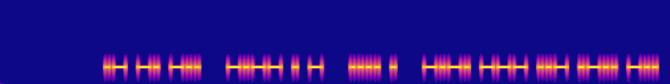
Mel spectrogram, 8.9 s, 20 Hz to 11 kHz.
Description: Morse code, heard as a keyed tone, about 22 wpm, 700 Hz. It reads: AND YET HE COULD
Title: Sentences from Top 1600 Words 22wpm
